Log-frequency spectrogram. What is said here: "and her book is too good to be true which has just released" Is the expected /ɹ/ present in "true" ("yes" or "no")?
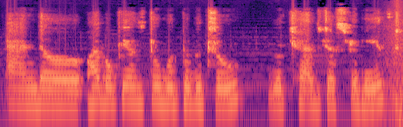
yes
